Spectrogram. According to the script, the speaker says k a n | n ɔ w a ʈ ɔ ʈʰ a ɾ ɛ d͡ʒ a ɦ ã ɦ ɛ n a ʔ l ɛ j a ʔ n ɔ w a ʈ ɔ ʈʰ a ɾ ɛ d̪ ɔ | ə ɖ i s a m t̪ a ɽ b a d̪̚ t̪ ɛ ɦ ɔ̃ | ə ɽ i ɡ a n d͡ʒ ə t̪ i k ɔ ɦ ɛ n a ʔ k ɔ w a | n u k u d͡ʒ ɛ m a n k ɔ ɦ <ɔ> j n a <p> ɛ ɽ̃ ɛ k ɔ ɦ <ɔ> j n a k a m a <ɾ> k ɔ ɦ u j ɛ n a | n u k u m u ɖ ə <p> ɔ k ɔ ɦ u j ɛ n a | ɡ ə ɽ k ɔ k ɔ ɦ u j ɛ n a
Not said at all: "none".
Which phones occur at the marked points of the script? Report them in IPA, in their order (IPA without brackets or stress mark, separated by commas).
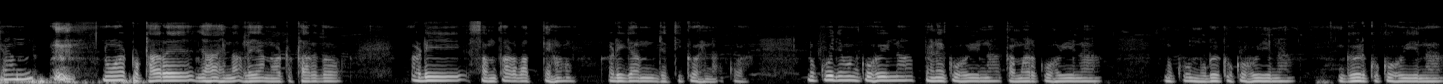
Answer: u, p, u, ɾ, k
